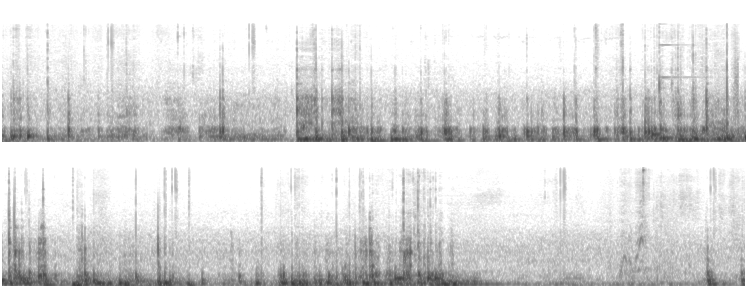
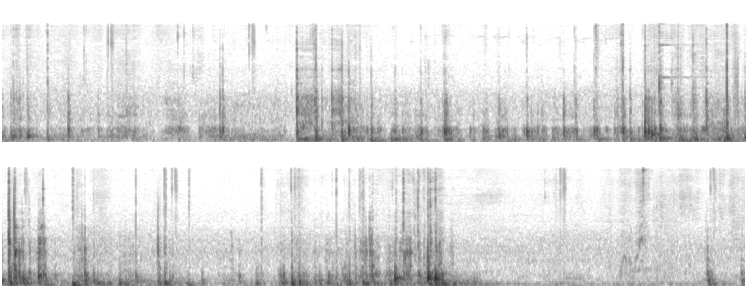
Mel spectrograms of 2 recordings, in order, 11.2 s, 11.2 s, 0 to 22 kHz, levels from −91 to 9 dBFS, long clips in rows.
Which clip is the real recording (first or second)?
first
